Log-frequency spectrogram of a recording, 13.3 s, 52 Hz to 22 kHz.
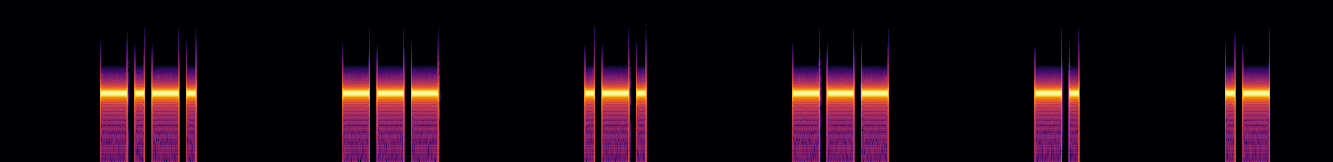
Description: Morse code, heard as a keyed tone, about 14 wpm, spaced as for 5 wpm, 680 Hz. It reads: CORONA
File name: Morsekurs / Witze / Witz 06. Juli 2021, 25 F70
